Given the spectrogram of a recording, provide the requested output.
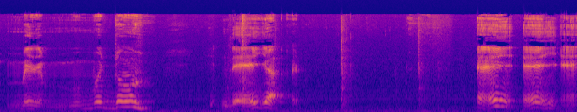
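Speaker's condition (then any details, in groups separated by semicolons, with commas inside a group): Cerebral palsy; wheelchair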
